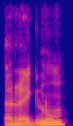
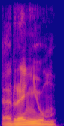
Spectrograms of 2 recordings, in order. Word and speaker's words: regnum: So instead of reignum that would be classical Latin reignum in ecclesiastical Latin it's reum tomb reum. So almost like a like an onion type sound like when you're saying the word onion onion.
